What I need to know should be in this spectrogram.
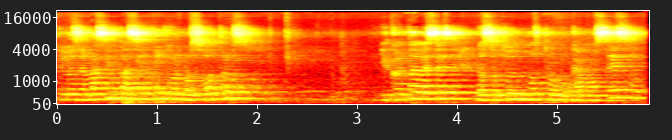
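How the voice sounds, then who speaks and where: A woman's voice: fairly high pitch, moderate pace, mellow, a little hiss or hum. A woman preaching a sermon, often asking the congregation to agree and drawing out key words in a half-sung tone. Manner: keeps asking the congregation "¿verdad?". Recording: echoey hall, distant mic.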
